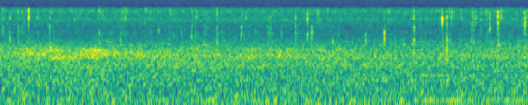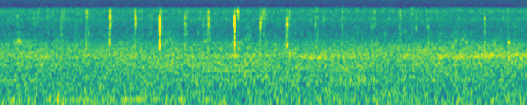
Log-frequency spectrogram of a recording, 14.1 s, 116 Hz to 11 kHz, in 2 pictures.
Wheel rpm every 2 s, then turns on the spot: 0, 0, 0, 0, 0, 0, 0.
none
